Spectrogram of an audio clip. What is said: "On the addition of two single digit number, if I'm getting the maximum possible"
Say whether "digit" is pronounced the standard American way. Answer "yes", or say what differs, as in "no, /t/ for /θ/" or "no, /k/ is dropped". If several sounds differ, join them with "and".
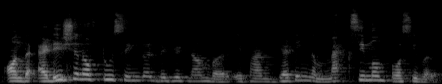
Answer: yes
